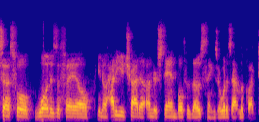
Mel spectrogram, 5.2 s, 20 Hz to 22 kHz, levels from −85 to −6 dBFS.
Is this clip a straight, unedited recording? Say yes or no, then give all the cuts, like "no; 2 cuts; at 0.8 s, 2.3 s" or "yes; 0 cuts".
yes; 0 cuts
